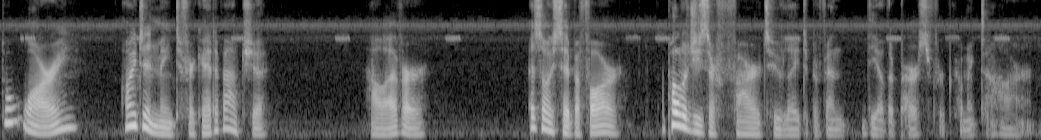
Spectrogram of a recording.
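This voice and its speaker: A man playing a sinister, silky Pied Piper in an ASMR roleplay, a theatrical storyteller who coaxes and condescends with deliberate delivery. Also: low-pitched, big pitch swings, slight background noise. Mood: coaxing, menacing. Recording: night insects and forest ambience behind. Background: crickets, night forest ambience.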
